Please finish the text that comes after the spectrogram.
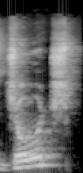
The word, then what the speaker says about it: Jorj: It's George, but it's a J at the beginning, J at the end, but it's pronounced as all other normal Georgees.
